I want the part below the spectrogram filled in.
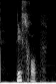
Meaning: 1. bishop (official in Orthodox, Catholic and some Protestant churches overseeing a diocese) 2. bishop, bishop's wine 3. bishop
- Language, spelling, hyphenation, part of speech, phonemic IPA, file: Dutch, bisschop, bis‧schop, noun, /ˈbɪ.sxɔp/, Nl-bisschop.ogg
